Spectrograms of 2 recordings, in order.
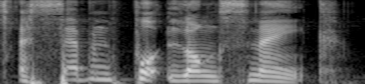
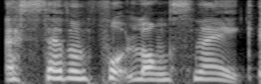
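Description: First: Slow, weighing seven-foot-long in disbelief; slow, stunned repetition. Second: Higher and louder, "seven-foot-long" pushed with alarm; louder, higher, more alarmed; rising disbelief. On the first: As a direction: let "seven-foot-long" sink in slowly. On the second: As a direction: say "seven-foot-long" like it just hit you. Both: Real, not acted. Repeating snake size in disbelief.

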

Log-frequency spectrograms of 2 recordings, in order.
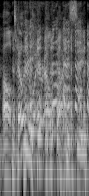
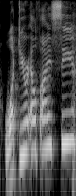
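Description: First: "what your elf eyes see" raised but falling at the end; higher voice, closing "elf eyes see" as a statement; answering statement. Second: High-pitched, drawn-up question on "What do your elf eyes see?"; "What do your elf eyes see?" in a hammed-up high voice; theatrical question. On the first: Acted. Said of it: "some way to not phrase this as a question". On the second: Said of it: "not phrase this as a question".

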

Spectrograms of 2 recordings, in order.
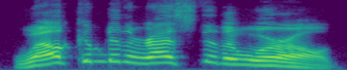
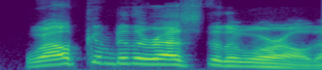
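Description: First: Loud, high mocking taunt; gloating shout. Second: Loud high taunt, leaning on the; the repeated taunt, still loud; gloating shout again. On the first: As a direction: crow it at the rival fans. Taunting rival fans, loud. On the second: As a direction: rub it in a second time. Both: Real, not acted.

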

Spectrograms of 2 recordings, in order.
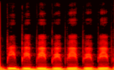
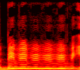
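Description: First: Steady, even run of beeps; bat sonar. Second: Beeps jumping up high; bat sonar closing in. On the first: Explaining how a bat hunts, imitated steady sonar beeps. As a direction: imitate a bat's sonar pinging at an even pitch. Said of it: "turn on the sonar". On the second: Bat closing on a bug, imitated high-pitched sonar beeps. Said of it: "eats the bug". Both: Retold or imitated.

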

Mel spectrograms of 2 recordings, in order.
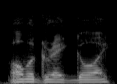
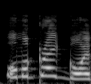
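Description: First: Put-on I'm a Greg guy slow, at normal pitch, in a Liverpool accent; I'm a Greg guy, slow and even in a Liverpool accent. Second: Put-on I'm a Greg guy in a loud, very high Liverpool accent. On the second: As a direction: shout I'm a Greg guy like a Scouse caller. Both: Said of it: "this accent keeps coming back".

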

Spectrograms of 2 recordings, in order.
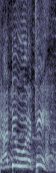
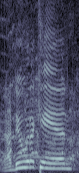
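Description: First: High take. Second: Said in the usual way. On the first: Shown as a demonstration.

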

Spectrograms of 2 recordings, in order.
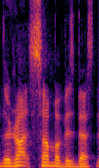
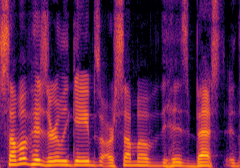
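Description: First: Not stressed, lower and firm. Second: Said in the usual way. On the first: Shown as a demonstration. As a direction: lean on the word not.

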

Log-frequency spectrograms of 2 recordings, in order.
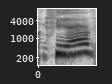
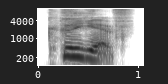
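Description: First: Kiev said the Russian way, KEE-ev; the Russian version, Kiev as KEE-ev; Russian pronunciation. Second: Kyiv said slowly the Ukrainian way, KUY-iv; Ukrainian pronunciation. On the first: Podcaster contrasting the Russian name for listeners, Kiev as KEE-ev. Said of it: "Kiev is how they say it in Russian". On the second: Podcaster teaching listeners the correct Ukrainian name, slow careful Kyiv. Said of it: "The correct way to pronounce". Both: Shown as a demonstration.

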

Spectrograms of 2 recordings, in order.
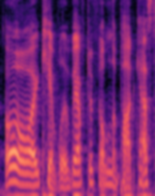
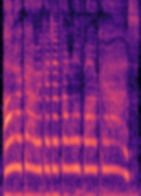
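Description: First: A reluctant, put-upon complaint; mock dread. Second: High, squealed excitement; mock thrilled. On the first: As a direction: act out dreading a chore. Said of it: "it became like a". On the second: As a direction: squeal it like a delighted fan. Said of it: "like a today when we're like".

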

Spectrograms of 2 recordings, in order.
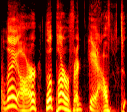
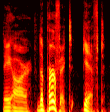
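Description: First: Slow, exaggerated cheesy ad voice; mocking own ad read. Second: Said in the usual way. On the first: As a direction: parody your own clumsy read. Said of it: "mocking my own voice". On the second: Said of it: "I delivered it like a stupid idiot".

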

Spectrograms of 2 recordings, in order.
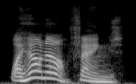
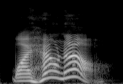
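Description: First: Stern cry. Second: Slow, drawn-out exclamation; astonished cry. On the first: Will checks the charging hounds, crying sternly. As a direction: pull the dog up with a stern call. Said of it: "cried he sternly". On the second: Friar sees his dogs fawn on Will, crying out. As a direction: stretch it out in puzzled surprise. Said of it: "cried the stout friar". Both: A narrator's reading.

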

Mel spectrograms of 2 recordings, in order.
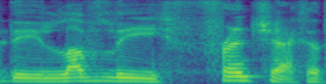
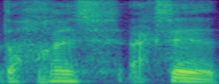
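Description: First: Said in the usual way. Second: Slow, put-on French accent on "the French accent"; mock French accent. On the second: Shown as a demonstration. Host mocking the trucker's lovely French accent, slow French accent. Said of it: "he did the lovely French accent".

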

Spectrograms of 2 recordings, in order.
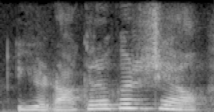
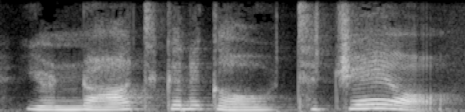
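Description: First: Quick, matter-of-fact dismissal; acted hurried reassurance; brisk reassurance. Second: Slow, deliberate insistence; acted slow, emphatic promise; firm reassurance. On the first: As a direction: rattle it off to settle him. Brisk reassurance, later said slowly. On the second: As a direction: space out the words to get it through. Repeats firmly to panicking friend.

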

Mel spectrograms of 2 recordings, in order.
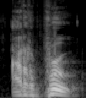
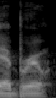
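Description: First: Ebru with the r rolled on the tongue. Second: Said in the usual way. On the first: Shown as a demonstration. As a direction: roll your tongue on the r in Ebru. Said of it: "I rolled my tongue on it". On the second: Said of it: "I don't know why I did that accent".

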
